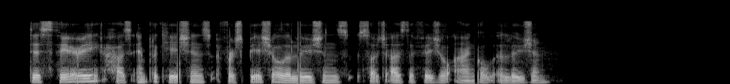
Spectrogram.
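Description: Short, hard-edged holes punch through the speech at 0.77 s, from 1.77 to 1.80 s, from 2.98 to 3.01 s and from 4.74 to 4.79 s, each cut off abruptly. This is unconcealed Bluetooth headset packet loss. Voice packets between headset and phone went missing over the wideband mSBC link, and silence or an idle pattern filled the gaps rather than any patched-over sound. The gaps run about 7.5, 22.5, 22.5 and 37.5 ms, which fits one, three, three and five lost frames.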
